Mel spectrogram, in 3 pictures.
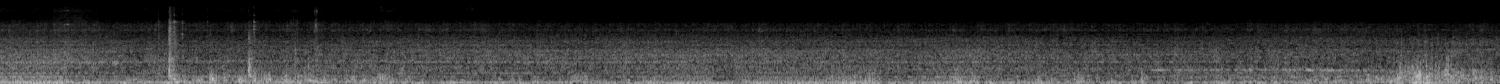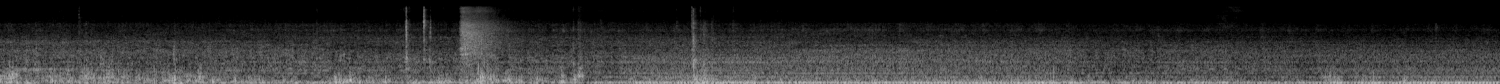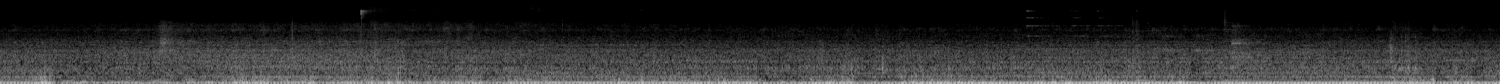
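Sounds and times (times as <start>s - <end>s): heavy machinery engine rumbling: 0.0s - 45.0s
short sharp hiss: 19.6s - 20.2s.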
